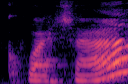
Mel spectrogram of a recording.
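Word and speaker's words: Quetta: It's a very beautiful looking mountainous place, but they do pronounce the Q as a qua.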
